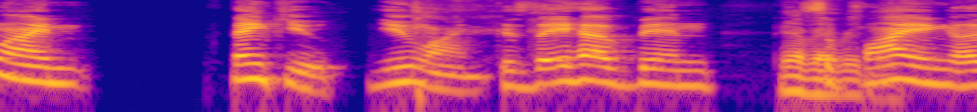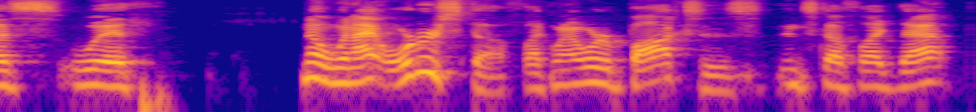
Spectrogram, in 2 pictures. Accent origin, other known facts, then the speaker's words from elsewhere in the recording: United States; I'm from America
